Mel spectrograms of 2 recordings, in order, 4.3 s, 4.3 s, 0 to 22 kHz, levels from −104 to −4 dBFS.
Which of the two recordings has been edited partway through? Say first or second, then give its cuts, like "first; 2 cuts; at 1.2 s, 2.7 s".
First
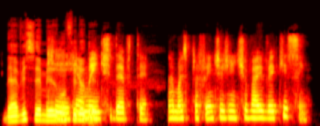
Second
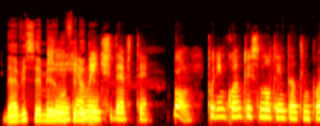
first; 1 cut; at 2.2 s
